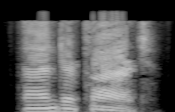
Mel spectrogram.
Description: Underpart \Un"der*part`\, n.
